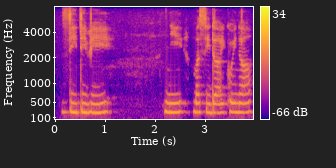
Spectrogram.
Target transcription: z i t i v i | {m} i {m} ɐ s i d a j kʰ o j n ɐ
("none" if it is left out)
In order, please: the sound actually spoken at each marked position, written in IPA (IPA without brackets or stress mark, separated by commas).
n, m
